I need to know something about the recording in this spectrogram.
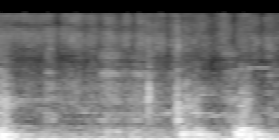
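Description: Whiteboard being wiped clean with a hand-held duster: several short, irregular rubbing strokes across the board.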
